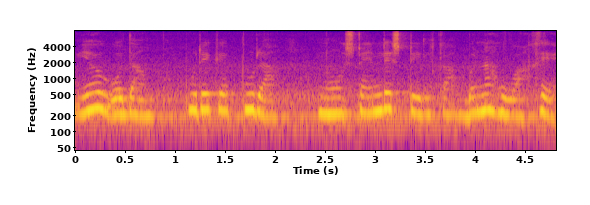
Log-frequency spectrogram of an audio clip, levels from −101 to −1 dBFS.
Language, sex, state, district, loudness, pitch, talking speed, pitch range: Hindi, female, Uttar Pradesh, Hamirpur, -18 LUFS, 220 Hz, 125 wpm, 205-250 Hz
